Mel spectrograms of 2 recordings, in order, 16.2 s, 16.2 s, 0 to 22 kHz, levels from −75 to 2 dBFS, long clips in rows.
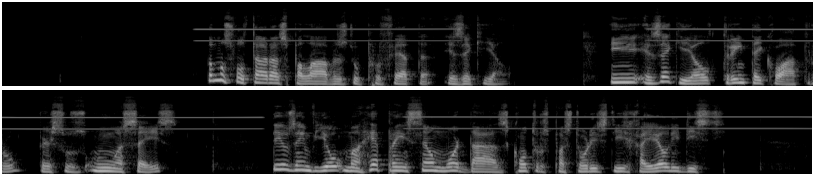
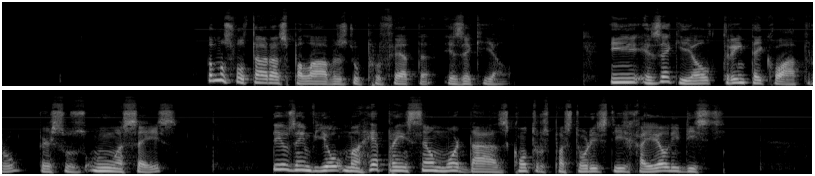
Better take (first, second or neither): second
